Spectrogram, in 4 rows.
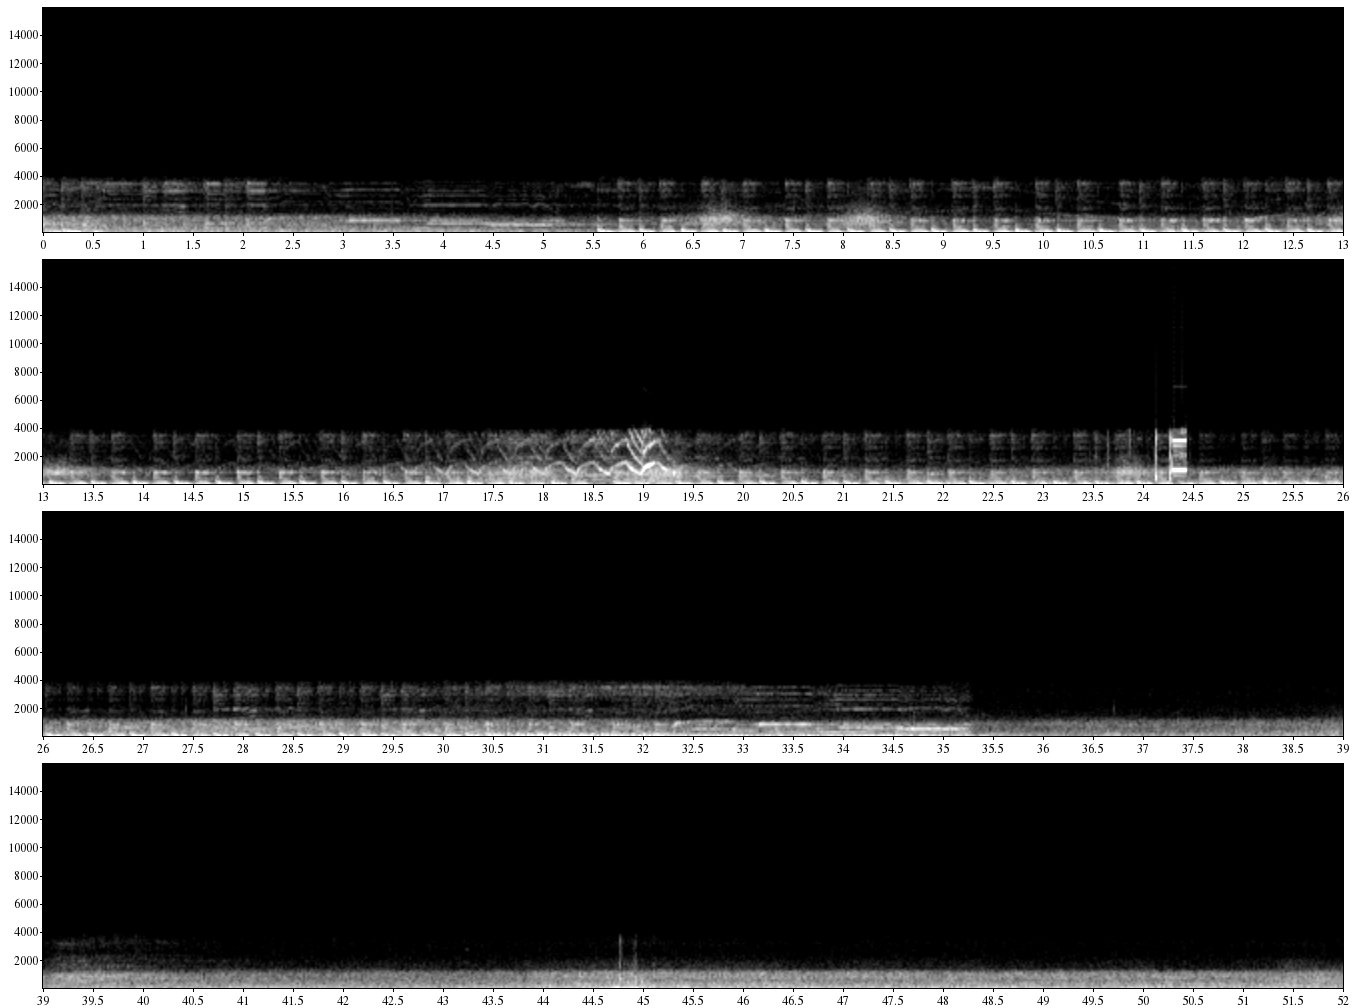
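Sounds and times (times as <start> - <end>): car engine and tyres rumbling: 0.0 - 52.0
electronic dance music: 5.6 - 20.5
police siren yelping: 16.2 - 19.7.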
